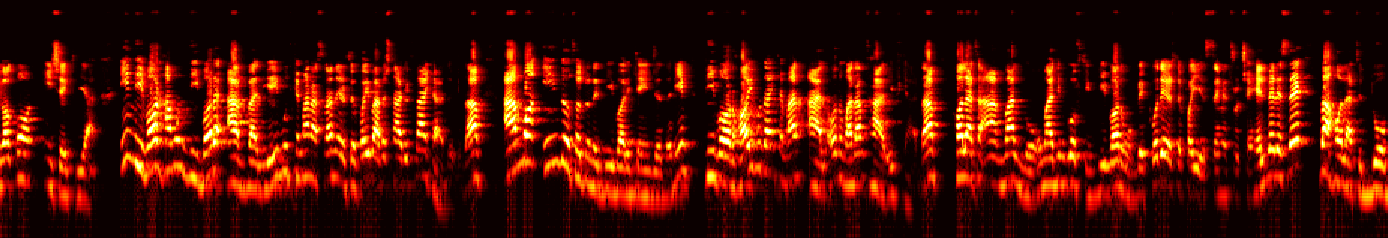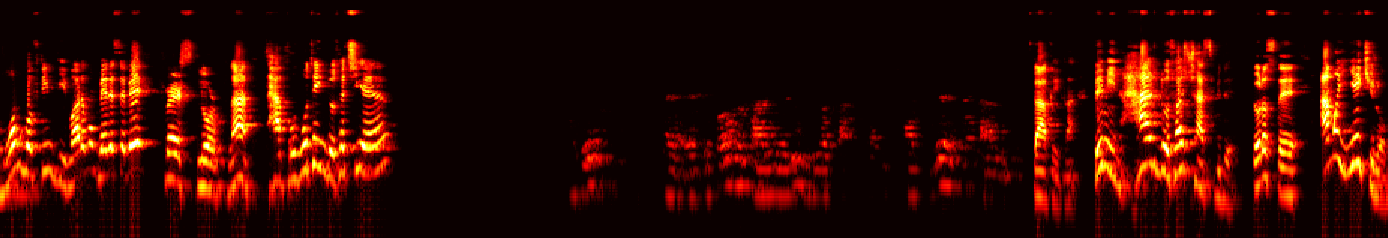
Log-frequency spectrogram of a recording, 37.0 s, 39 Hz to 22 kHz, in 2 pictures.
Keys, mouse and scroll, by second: 5.0 click, 5.9 Delete, 6.9-8.0 drag, 9.3 middle click, 10.0 Escape, 10.6 scroll up 1, 12.2 click, 15.3-16.4 scroll down 1, 17.6 click.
